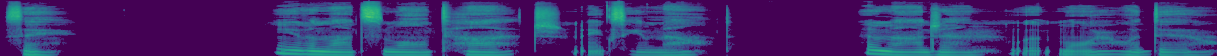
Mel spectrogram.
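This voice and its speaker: Casting: woman to play an ancient female vampire, dominant and seductive, low hushed whisper, extremely slow and deliberate, intimate ASMR roleplay. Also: fairly even intonation, no room sound, studio quality, exaggerated voice. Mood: commanding, seductive. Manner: breathy whispering, slow deliberate teasing delivery.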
